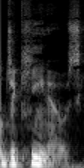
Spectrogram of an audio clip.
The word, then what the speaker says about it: Giacchino: Michael Giacchino, who is the composer for Rogue One, A Star Wars Story.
